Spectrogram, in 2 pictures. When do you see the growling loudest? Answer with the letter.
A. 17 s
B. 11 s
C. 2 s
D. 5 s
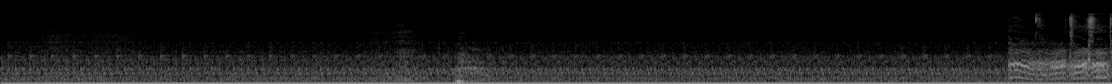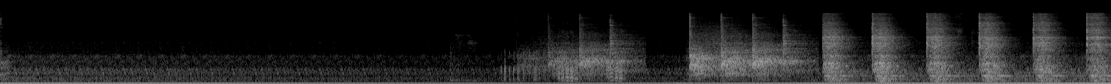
B.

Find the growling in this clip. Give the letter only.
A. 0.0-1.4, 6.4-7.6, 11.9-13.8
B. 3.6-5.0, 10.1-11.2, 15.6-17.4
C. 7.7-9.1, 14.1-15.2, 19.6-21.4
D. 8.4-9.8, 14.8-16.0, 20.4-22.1
B.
